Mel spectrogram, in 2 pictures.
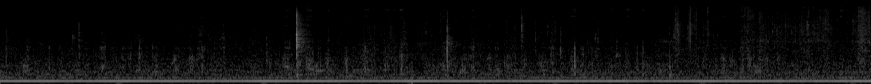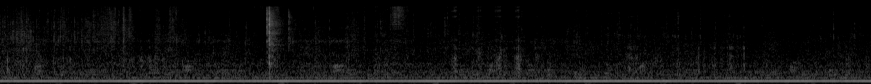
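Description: Pencil sketching on a canvas board: light scratchy strokes over a steady low hum, with two sharp clicks, one about three seconds in and one about eleven seconds in.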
